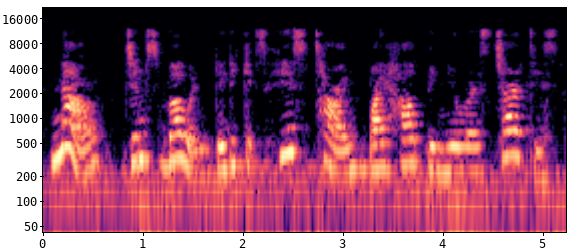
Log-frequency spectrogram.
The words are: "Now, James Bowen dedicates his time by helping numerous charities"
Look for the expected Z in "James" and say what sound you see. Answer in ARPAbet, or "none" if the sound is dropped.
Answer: S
